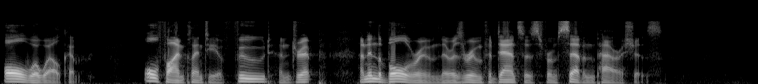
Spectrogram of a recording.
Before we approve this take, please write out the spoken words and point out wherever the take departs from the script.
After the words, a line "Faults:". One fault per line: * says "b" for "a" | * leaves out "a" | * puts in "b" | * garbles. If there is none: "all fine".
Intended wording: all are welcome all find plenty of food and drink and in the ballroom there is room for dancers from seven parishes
all were welcome all find plenty of food and drip and in the ballroom there is room for dancers from seven parishes
Faults:
* says "were" for "are"
* says "drip" for "drink"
